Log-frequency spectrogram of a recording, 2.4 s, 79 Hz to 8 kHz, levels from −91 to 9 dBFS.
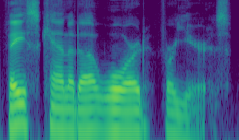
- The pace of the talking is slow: Yes, slow, 125 wpm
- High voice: No, low, 105 Hz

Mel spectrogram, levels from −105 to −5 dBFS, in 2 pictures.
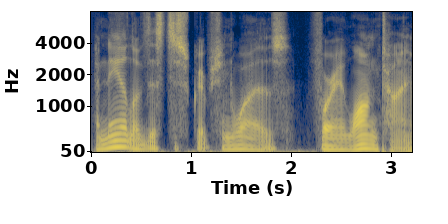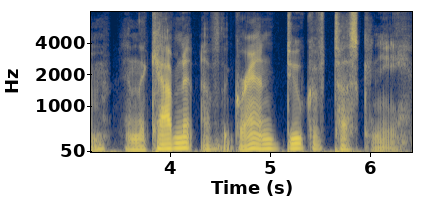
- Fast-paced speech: No, average, 175 wpm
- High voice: No, very low, 90 Hz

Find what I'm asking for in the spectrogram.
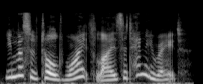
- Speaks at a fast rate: Yes, fast, 265 wpm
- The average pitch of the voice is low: No, very high, 285 Hz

